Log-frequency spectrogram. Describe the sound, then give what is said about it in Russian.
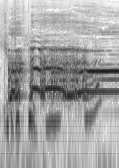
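A rooster crows loudly in a chicken coop, a single long strained cock-a-doodle-doo with a few choppy opening notes and a sustained, wavering tail. “Но самым забавным для нас оказалось посещение курятника. Оказывается, и у петухов бывают свои характеры.”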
